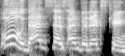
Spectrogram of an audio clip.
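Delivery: plain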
